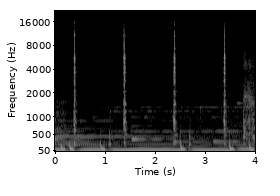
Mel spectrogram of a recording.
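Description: Quiet background music with a sharp tick once a second, like a clock ticking.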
